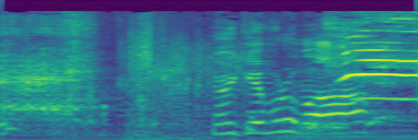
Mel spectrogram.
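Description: A young man's high-pitched falsetto squeal, starting near the end, a single long note that slides slowly downward. Before it, a brief burst of noisy commotion and short spoken voices.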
